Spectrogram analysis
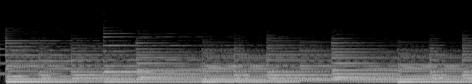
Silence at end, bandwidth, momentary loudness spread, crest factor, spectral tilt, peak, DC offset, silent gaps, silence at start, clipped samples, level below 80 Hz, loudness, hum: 0 s; 4.9 kHz; 3 LU; 12 dB; -11 dB/octave; -10 dBFS; under 0.1%; none; 0 s; under 0.1%; -54 dBFS; -23 LUFS; none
